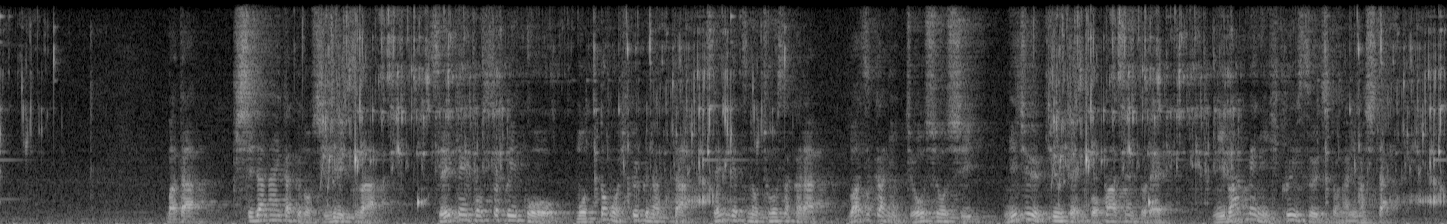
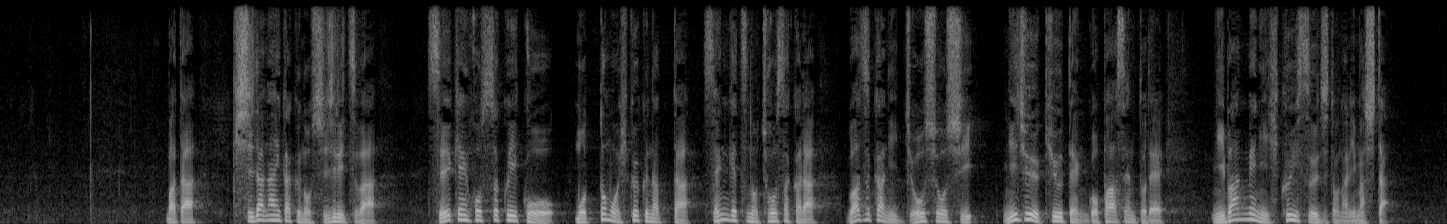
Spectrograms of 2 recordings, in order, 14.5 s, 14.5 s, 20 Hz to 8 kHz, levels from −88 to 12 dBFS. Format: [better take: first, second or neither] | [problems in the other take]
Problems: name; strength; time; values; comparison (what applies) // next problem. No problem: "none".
second | background sound (Fill (with liquid) / Trickle, dribble / Glass); 7 dB below the speech // room echo; dies away in 0.8 s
